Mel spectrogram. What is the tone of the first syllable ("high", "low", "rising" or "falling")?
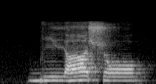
low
